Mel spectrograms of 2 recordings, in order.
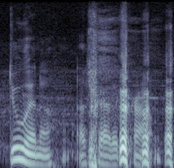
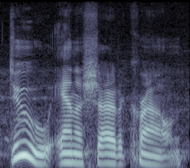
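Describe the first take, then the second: First: The start is one word, 'doing'. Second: The start is two words, 'do and'. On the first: The speaker calls it wrong. "not doing a" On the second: The speaker calls it right. "It is Do and a Shot of Crown"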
